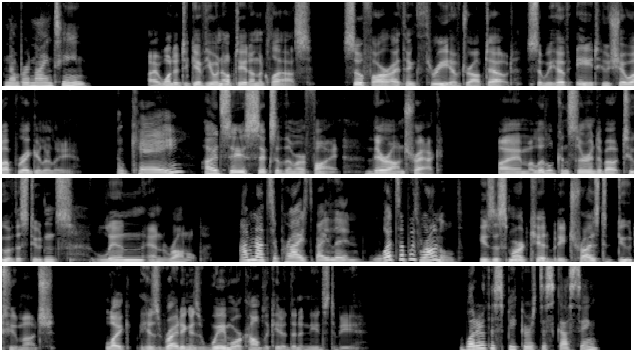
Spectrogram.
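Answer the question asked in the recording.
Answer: How the students in a class are doing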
